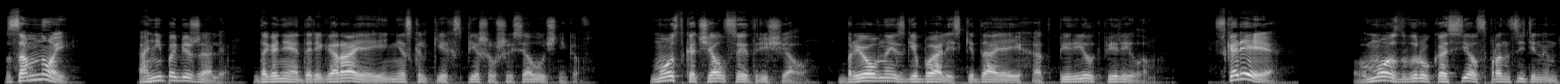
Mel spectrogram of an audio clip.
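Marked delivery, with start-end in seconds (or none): 0.0-0.7 higher rallying call; urgent call. A narrator's reading. Sorceress leads the dash to the bridge, urgent call. 12.1-12.8 high, loud cry to hurry; urgent shout. A narrator's reading. Hurrying companions over the cracking bridge, urgent shout.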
